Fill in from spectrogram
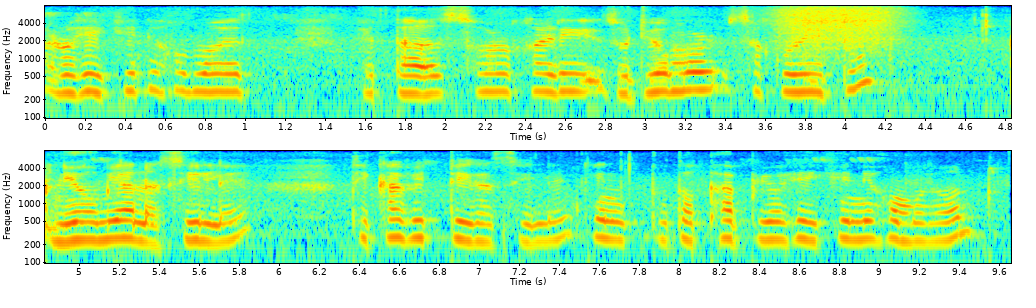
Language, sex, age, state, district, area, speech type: Assamese, female, 30-45, Assam, Nalbari, rural, spontaneous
